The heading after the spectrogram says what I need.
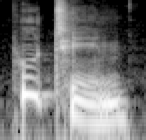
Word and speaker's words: poutine: That's not how that's pronounced. It sounds funny. Hold on. Yeah, hold on. Oh, it is poutine.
